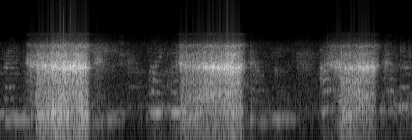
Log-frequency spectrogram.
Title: Snoring hubby.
